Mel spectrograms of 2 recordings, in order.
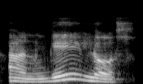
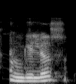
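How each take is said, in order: First: Angelos said slowly, syllable by syllable, an-ge-los; split into syllables. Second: Said in the usual way. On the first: Shown as a demonstration. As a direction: break angelos into its syllables, stressing the first. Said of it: "yo la separo en sílabas". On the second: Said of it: "fíjense que yo la separo en sílabas".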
